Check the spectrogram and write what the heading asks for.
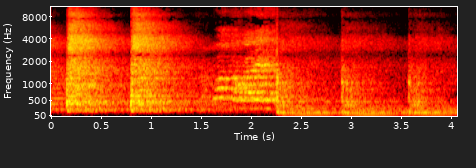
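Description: Snare drum struck a few sharp times, two strokes in the first second and another about two seconds in, each a dry crack with a short buzzy ring and no definite note.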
